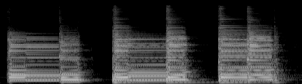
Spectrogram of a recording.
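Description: Distorted electric guitar played through a DiMarzio PAF neck pickup plays three loud bursts of chords, each ringing about a second with a quick chord change before a short silence, no voices.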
